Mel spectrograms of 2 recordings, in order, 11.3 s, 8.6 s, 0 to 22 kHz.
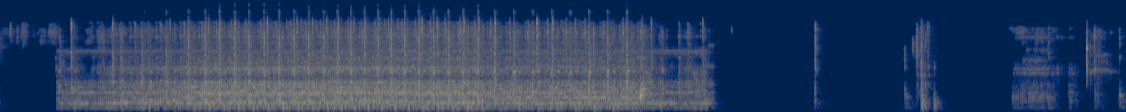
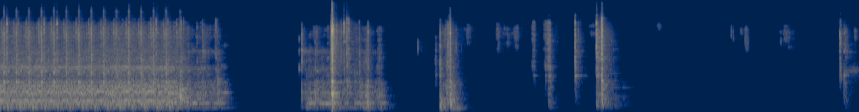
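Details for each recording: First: Elna eF1 semi-industrial sewing machine, new, stitching through up to four layers of marine vinyl and waterproof canvas: even, rapid clatter about three and a half stitches a second that never skips or stumbles; healthy, no tension issues. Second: Elna eF1 semi-industrial sewing machine, new, with needle indicator set to top: even stitching stops, then a sharp clunk and scattered clicks as the thread cutter fires; clunky only on cutting, cause unknown.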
